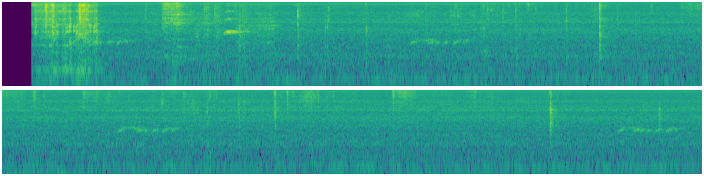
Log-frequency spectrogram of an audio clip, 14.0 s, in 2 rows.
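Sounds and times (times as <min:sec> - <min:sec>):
low steady hum: 0:00.3 - 0:14.0
faint bird calls: 0:04.0 - 0:04.8, 0:08.1 - 0:08.9, 0:13.1 - 0:14.0.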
